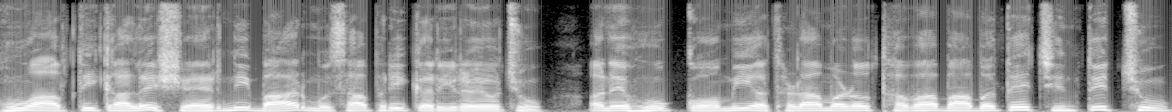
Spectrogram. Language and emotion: Gujarati, fearful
